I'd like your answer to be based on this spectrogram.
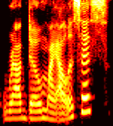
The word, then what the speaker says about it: rhabdomyolysis: um, so my article is called The Risk of Exertional Rhabdomyolysis. Did I say that right, Wes? – Yeah.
